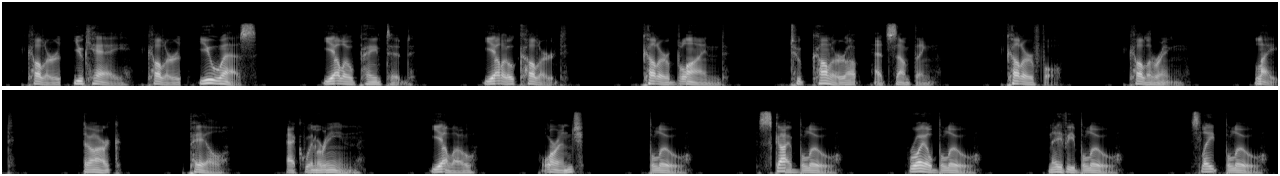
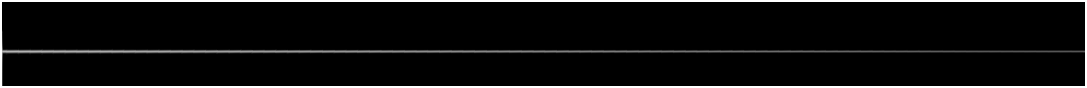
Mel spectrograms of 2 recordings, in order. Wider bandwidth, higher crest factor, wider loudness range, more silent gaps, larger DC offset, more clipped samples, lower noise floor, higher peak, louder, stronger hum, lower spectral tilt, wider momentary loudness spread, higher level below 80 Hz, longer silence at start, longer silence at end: first, 7.6 kHz vs 2.2 kHz; first, 22 dB vs 12 dB; second, 4 LU vs 19 LU; neither; neither; neither; first, -73 dBFS vs -48 dBFS; first, -2 dBFS vs -16 dBFS; first, -21 LUFS vs -24 LUFS; neither; first, -5 dB/octave vs 4.5 dB/octave; second, 16 LU vs 24 LU; first, -40 dBFS vs under -90 dBFS; first, 0.25 s vs 0 s; first, 0.15 s vs 0 s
